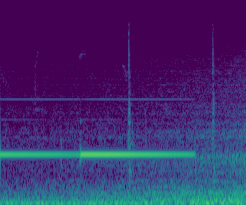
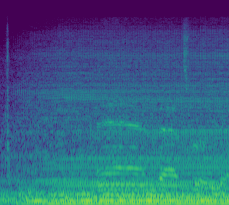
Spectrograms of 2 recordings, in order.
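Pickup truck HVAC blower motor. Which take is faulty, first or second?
second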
